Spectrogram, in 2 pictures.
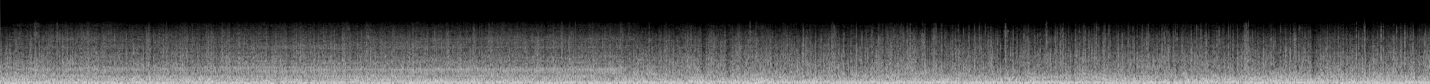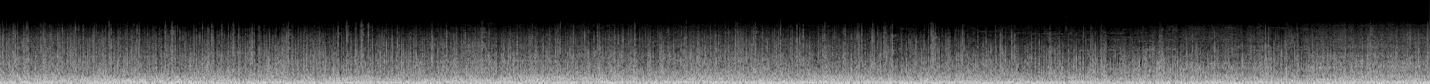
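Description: ATV engine running steadily under way on a sandy track, largely covered by heavy wind rumble on the microphone. A faint engine note shows through during the first several seconds and again near the end.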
